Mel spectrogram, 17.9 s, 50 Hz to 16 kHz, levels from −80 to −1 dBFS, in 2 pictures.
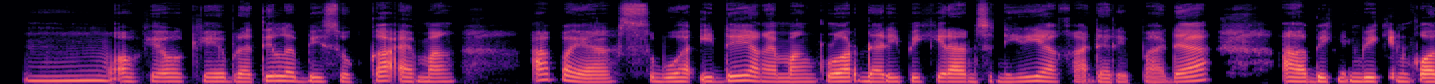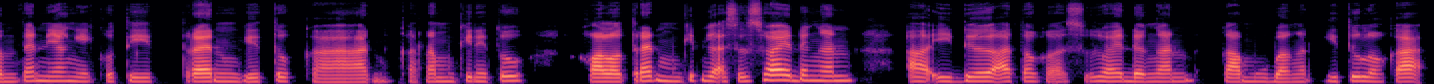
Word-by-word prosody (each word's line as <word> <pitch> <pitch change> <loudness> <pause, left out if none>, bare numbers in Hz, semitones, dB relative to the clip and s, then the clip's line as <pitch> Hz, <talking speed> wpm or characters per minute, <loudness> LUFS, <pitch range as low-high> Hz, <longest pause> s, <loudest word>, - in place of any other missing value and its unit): Mmm, 205 +1 -3
oke 180 0 -3
oke, 175 0 -5 0.2
berarti 165 +4 -1
lebih 185 -3 0
suka 165 +4 -1
emang 170 -1 0 0.5
apa 240 -2 0
ya, 150 - +2
sebuah 170 -1 -2
ide 180 +3 -1 0.2
yang 175 - -1
emang 160 -1 -1
keluar 175 +1 +3
dari 170 -1 0
pikiran 165 -1 0
sendiri 170 +2 -2
ya, 180 - +2
Kak, - - -3
daripada, 170 +5 0 0.5
eee, 175 -1 +4
bikin-bikin 175 0 -1
konten 165 +4 +2
yang 195 -1 +1
ngikutin 170 0 -4 0.2
trend 175 -1 +4
gitu 170 +2 -3
kan. 150 -1 +1 0.2
Karena 170 - -4
mungkin, 175 +1 -4
itu 200 +3 -1 0.3
kalau 165 - +6
trend 195 +2 +4
mungkin 195 +3 -5
gak - - +2
sesuai 220 +5 +5
dengan 205 -1 0 0.3
a 175 - +3
ide 185 +1 +1
atau 180 0 +2
gak - - -4
sesuai 180 -1 -1
dengan 170 +2 0 0.2
kamu 165 0 0
banget 160 0 -1
gitu 190 -1 -2
loh, 170 -3 0
Kak, 170 -1 +4
175 Hz, 160 wpm, -23 LUFS, 170-190 Hz, 0.5 s, kalau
